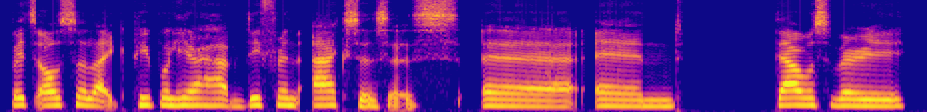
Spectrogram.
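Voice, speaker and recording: Swedish-accented young woman, smooth voice. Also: mid-range voice, little pitch movement, unhurried, no room sound, clean studio sound. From Sweden. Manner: hesitant, many fillers and restarts. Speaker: guest athlete. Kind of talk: casual interview chat.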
